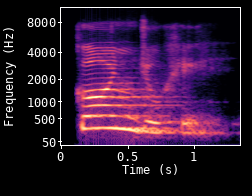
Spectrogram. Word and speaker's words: cónyuge: de lubián y tenemos el término cónyuge cuando lo correcto es cónyuge así sin la u cónyuge fin entonces ese es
